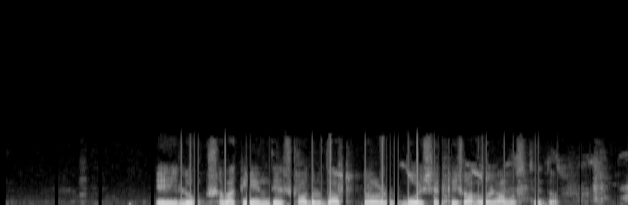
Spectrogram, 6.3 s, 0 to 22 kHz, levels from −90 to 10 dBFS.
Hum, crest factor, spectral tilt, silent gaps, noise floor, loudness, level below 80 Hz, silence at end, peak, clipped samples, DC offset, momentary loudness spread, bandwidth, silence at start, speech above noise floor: none; 16 dB; -7.5 dB/octave; none; -44 dBFS; -19 LUFS; -52 dBFS; 0 s; -4 dBFS; under 0.1%; under 0.1%; 12 LU; 7.4 kHz; 1.55 s; 26 dB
